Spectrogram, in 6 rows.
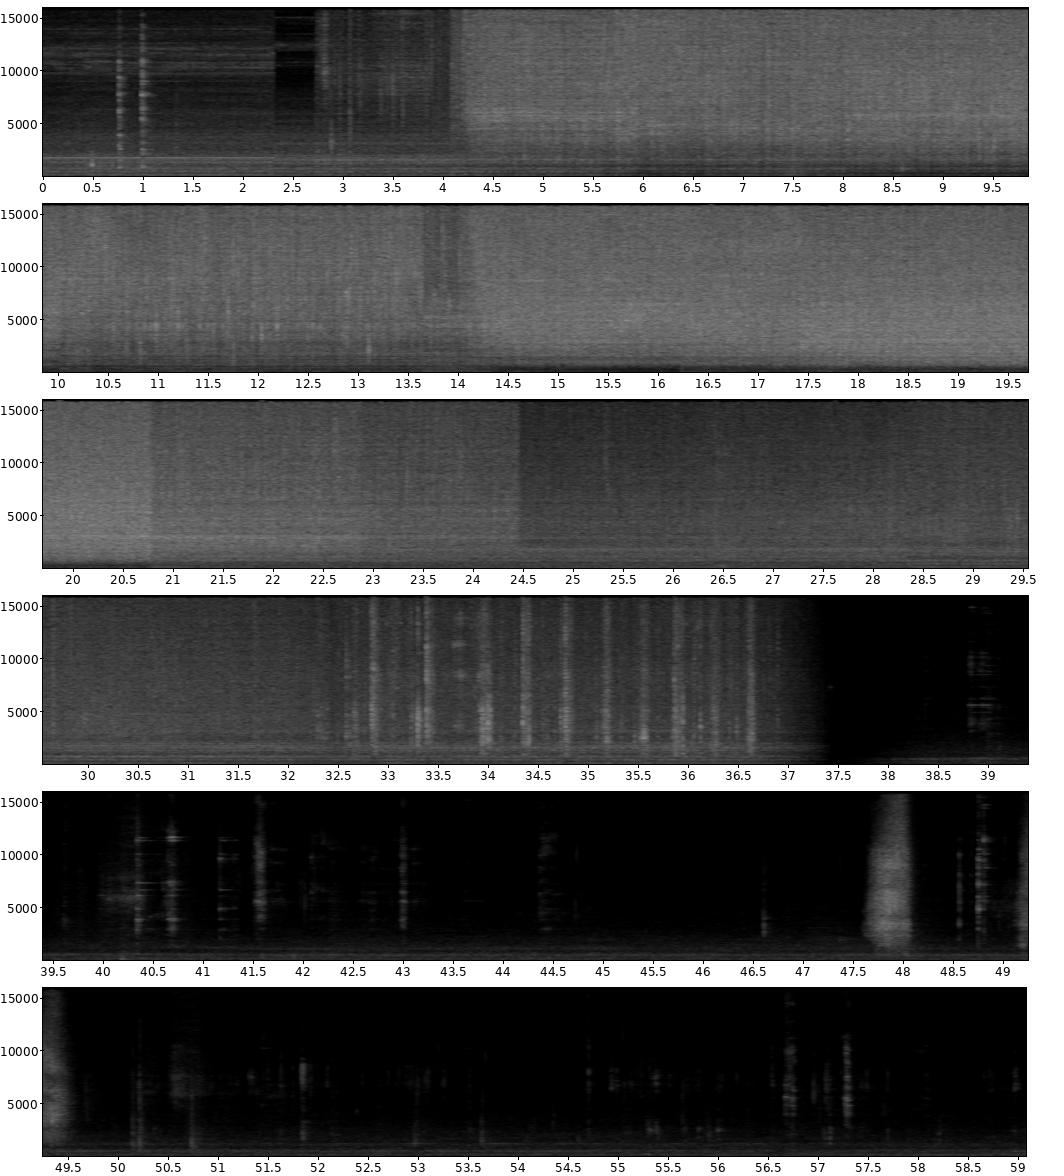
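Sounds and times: pasta sizzling in a skillet: 4.0 - 37.3.

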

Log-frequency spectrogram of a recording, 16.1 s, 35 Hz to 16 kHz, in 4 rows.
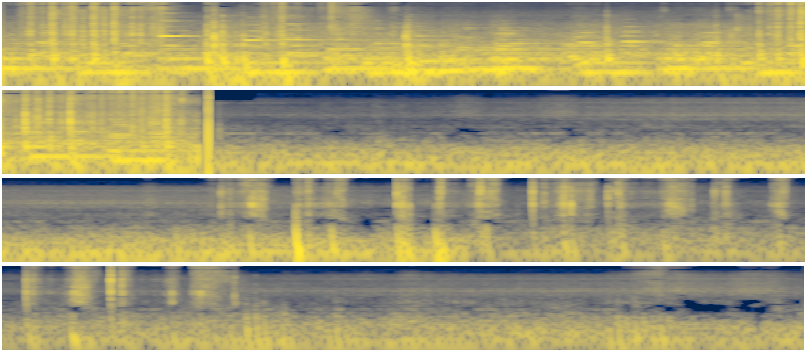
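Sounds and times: cat claws tapping on phone: 9.2 - 13.2.

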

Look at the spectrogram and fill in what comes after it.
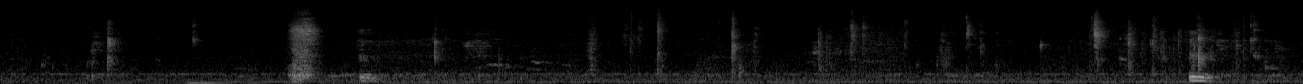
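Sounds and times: eating sounds: 6.2 - 13.0
plastic bag crinkling: 10.8 - 12.8.

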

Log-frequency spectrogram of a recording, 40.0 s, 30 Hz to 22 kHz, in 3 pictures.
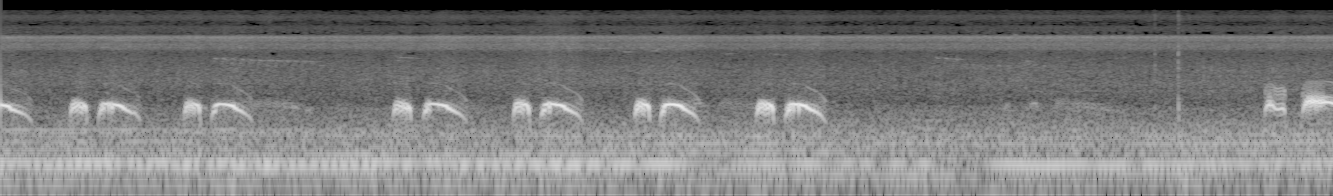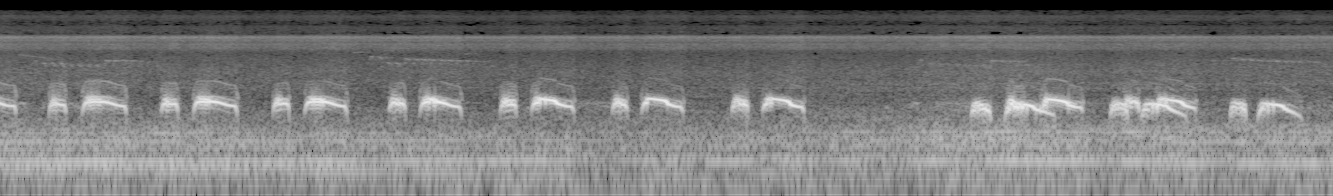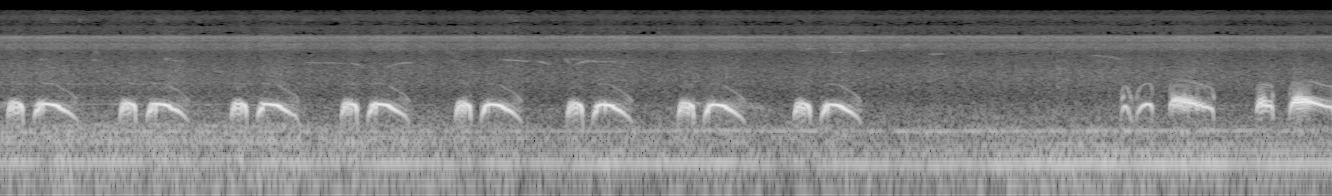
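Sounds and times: dove cooing: 0.0 - 3.1, 3.9 - 8.4, 12.6 - 21.4, 23.0 - 35.4, 37.8 - 39.9.

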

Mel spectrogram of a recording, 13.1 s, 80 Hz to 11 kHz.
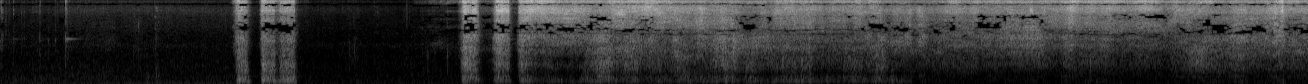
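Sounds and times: compressed air blow gun hissing: 2.3 - 3.0, 4.6 - 13.0.

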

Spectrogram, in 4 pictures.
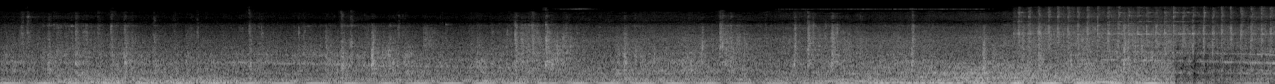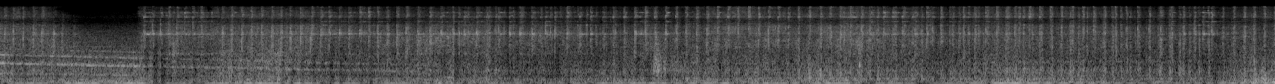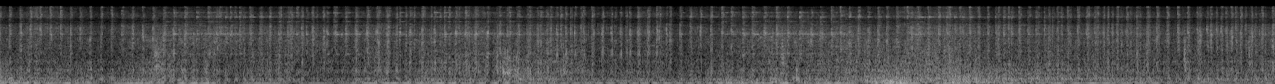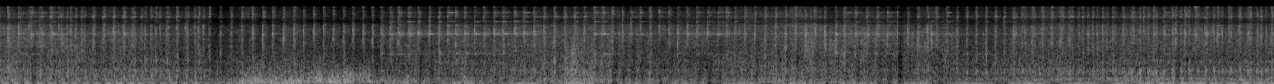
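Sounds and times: jackhammer hammering brick: 10.0 - 13.4, 14.2 - 50.9.

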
